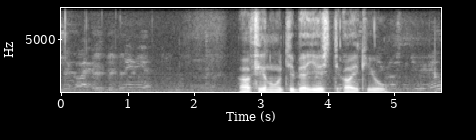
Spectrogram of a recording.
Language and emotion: Russian, neutral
